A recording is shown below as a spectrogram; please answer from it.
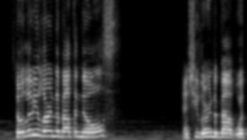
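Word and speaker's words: Gnoll: And Knoll, the G is silent.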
